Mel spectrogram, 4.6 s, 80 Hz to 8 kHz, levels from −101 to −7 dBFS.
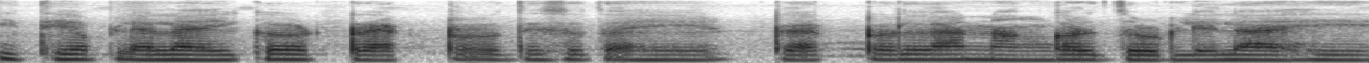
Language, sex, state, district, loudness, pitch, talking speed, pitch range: Marathi, female, Maharashtra, Dhule, -24 LUFS, 190 Hz, 130 wpm, 185-195 Hz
